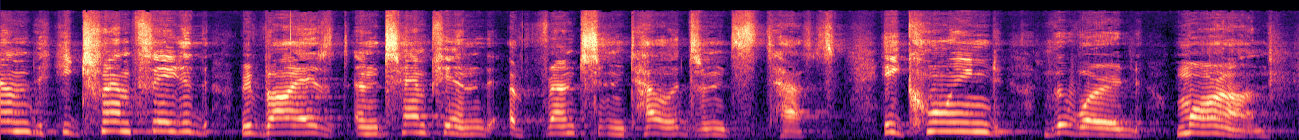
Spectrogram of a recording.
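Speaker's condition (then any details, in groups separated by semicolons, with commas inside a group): Cerebral palsy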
